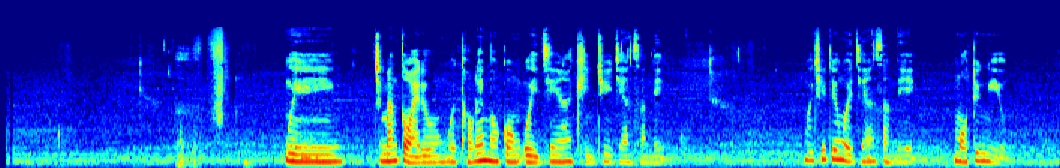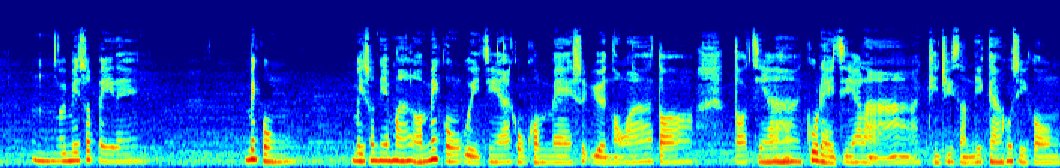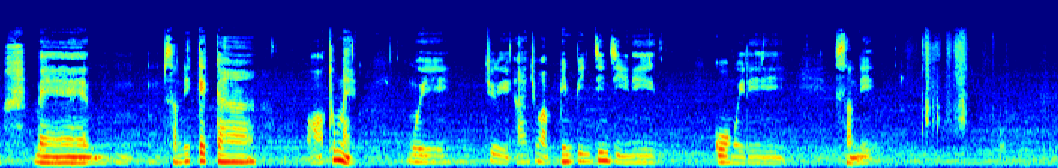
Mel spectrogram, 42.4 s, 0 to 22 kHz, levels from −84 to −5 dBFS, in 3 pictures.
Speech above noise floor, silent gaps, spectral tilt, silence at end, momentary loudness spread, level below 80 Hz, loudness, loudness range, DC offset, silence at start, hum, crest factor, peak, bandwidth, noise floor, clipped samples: 26 dB; none; -5.5 dB/octave; 0 s; 19 LU; -62 dBFS; -23 LUFS; 8 LU; under 0.1%; 0.2 s; none; 24 dB; 0 dBFS; 11 kHz; -48 dBFS; under 0.1%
